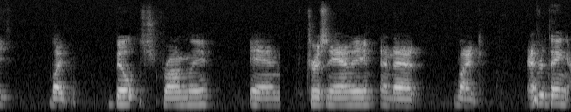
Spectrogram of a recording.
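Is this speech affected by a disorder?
Yes: ALS; onset in legs, then arms, then core.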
